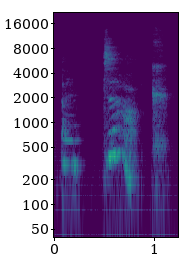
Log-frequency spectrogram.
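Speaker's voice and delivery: ordinary delivery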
